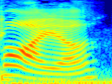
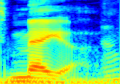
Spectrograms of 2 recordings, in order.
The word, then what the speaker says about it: Maia: Or Greek, Maya. – Yes, but the Greek pronunciation in this... – Is it? – It's Maia for this, all right? – Now I have to question everything.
